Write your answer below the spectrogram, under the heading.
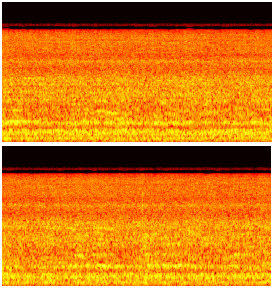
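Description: Polypropylene baler twine extrusion line running, giving a steady, even machine noise with a faint hum.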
